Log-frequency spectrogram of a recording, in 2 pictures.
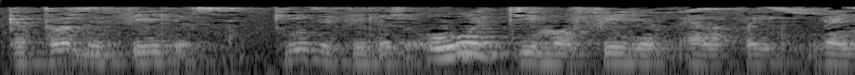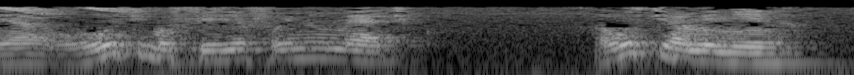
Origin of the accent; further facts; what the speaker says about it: Canela, Rio Grande do Sul, Brazil; Eu quero ver se é possível eu fazer um gemelagem com Canela, que é a minha terra de origem.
